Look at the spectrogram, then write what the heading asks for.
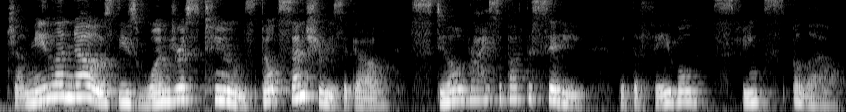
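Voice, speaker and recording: A woman's voice: mid-range voice, big pitch swings, takes it slowly, dark tone, roomy sound. A woman teacher reading a picture book aloud to children, with sing-song verses and simple explanations.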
